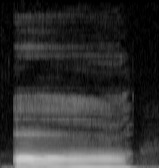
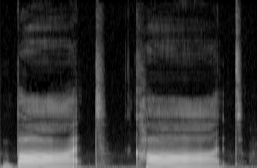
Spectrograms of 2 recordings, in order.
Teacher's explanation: This back vowel is almost like a British really low back, open mouth, ah. So maybe in a word like bought, caught, right?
